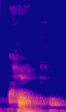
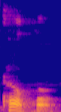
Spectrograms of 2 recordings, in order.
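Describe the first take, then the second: First: The R sounds after the vowels are dropped. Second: The R sounds after the vowels are pronounced. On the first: "Britishers would say car park, car park. That means there is no R" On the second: "in the American society, over a period of time, it has become fashionable to say car park. So that R pronunciation has come back"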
